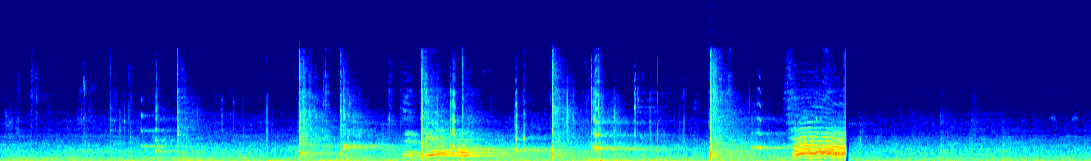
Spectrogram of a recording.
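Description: Badminton rackets striking a shuttlecock in a rally, a sharp hit about every second, with shoes squeaking on the court. A loud, short squeal comes near the end.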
